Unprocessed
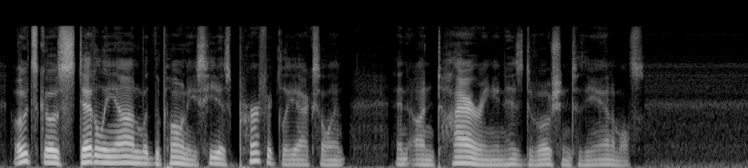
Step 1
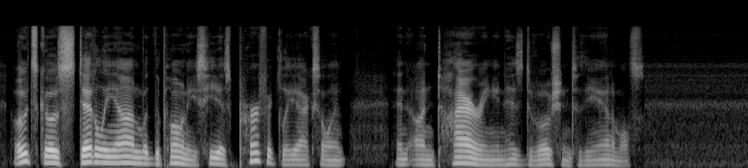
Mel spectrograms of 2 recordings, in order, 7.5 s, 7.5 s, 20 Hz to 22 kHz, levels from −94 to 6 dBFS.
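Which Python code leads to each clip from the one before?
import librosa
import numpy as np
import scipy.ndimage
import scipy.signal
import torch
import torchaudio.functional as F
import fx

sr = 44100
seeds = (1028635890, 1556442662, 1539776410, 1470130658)

y = scipy.signal.sosfilt(scipy.signal.butter(2, 150.0, 'highpass', fs=sr, output='sos'), x)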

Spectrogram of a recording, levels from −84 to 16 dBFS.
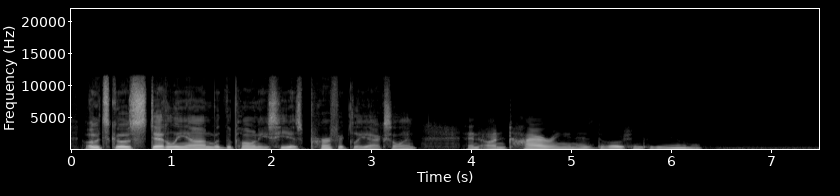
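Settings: y = fx.filter_sweep_lowpass(x, sr, from_hz=7600.0, to_hz=210.0, start_s=2.93, end_s=6.24, q=2.1)
y = y * librosa.db_to_amplitude(1.5)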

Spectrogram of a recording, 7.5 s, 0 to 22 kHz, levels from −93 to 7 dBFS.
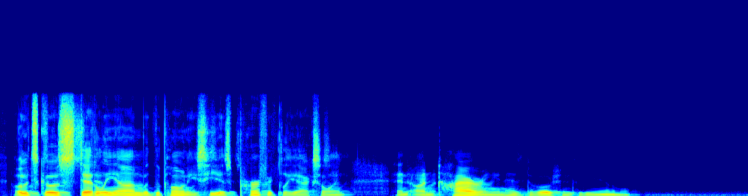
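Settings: y = x + 10.0 ** (-21.0 / 20.0) * np.pad(x, (int(105 * sr / 1000.0), 0))[:len(x)]
y = y * librosa.db_to_amplitude(-6.0)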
